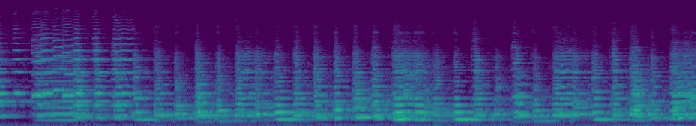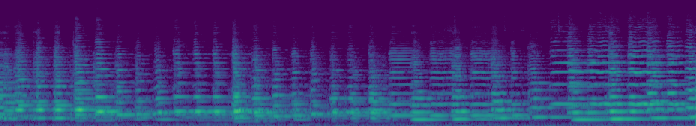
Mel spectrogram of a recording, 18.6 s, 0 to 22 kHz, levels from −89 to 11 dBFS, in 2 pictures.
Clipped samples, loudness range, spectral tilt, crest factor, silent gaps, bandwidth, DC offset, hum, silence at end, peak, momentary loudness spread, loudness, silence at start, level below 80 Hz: under 0.1%; 4 LU; -5 dB/octave; 18 dB; none; 12.5 kHz; under 0.1%; none; 0 s; -14 dBFS; 10 LU; -33 LUFS; 0 s; -66 dBFS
